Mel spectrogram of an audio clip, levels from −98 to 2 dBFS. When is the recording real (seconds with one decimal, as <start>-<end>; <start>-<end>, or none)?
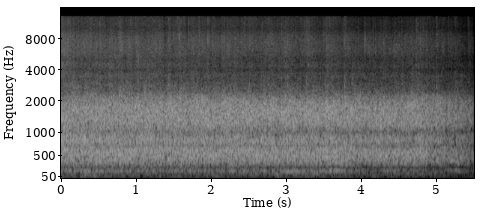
0.0-2.1; 4.7-5.5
